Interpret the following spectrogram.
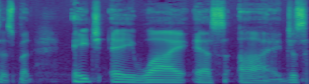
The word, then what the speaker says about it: Haysi: Okay, Tacie knows how to pronounce this, but Haysi. Just how would you pronounce that? That is a town in Virginia. Haysi.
